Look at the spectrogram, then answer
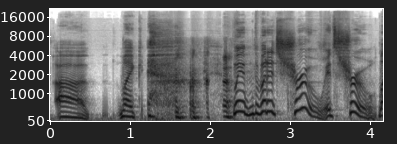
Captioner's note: laugh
